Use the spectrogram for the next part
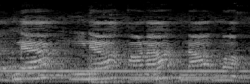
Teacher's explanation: వీటిని ముక్కు సహాయంతో పలుకుతాం కాబట్టి అనునాసికాలు అని అంటారు.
